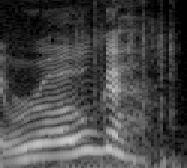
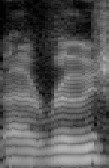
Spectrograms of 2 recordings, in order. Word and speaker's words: rogue: going on to class you are a rogue not a rou I know it's so every time people misspell it it kills me it drives me my nuts my I played a World of Warcraft character that was a rogue and the amount of times I heard Rouge need a Rouge to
